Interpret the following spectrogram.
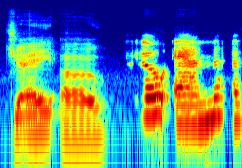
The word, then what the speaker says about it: Jonas: called Jonas Matapalo, and Jonas is spelled Jonas. Hang on. Yeah, I'm gonna spell it out because it's J-O. N as in Nancy, A as in Sam, and it's pronounced Jonas.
